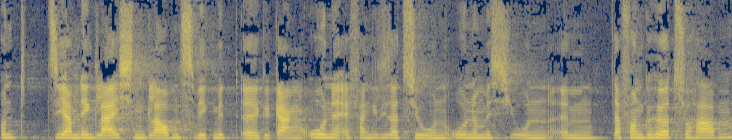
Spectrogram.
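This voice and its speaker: A moderate pace with hardly any pauses, in monotone, flat intonation. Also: woman, fairly high pitch for a woman. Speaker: mission team leader. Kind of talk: testimony. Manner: halting.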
